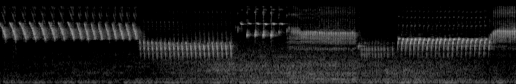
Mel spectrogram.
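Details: Singing canary moves through tours: a bright fast rattle, a lower buzzy trill, brief high notes, a rolled warble and another steady rolling trill, with low background hum throughout.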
